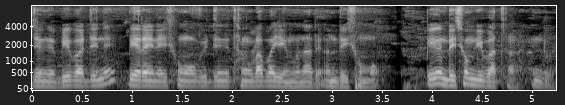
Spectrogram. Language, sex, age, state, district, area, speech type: Bodo, male, 60+, Assam, Kokrajhar, rural, spontaneous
